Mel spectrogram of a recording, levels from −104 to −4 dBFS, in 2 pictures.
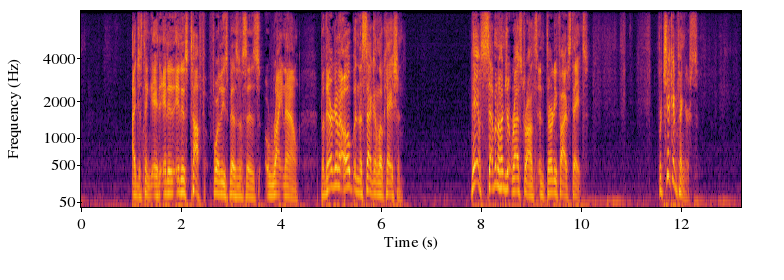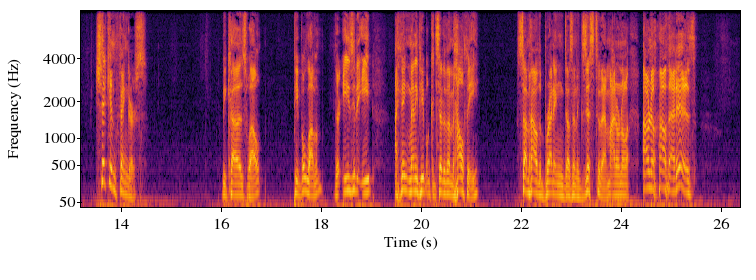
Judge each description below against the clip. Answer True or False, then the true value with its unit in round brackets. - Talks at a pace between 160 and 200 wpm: False (150 wpm)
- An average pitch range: False (8.6 semitones)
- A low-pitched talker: True (120 Hz)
